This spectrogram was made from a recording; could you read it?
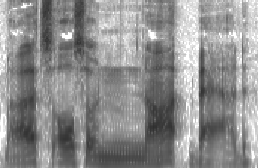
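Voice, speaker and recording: A man's voice: mid-range voice, expressive, drawn-out words. A middle-aged man, a guest composer, chatting casually on a podcast and drifting into wry, rambling stories from his work. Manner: storytelling, digressive, wry.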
